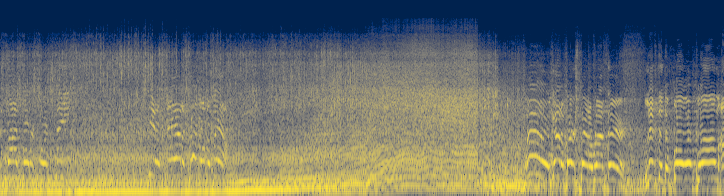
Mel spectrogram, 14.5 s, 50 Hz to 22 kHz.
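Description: A 2000-horsepower supercharged mud truck engine roars loud and steady at the line, then a sudden shift as the blower blows off, with an announcer talking over the noise.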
